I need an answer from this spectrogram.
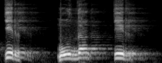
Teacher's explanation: tipis dengan ciri-ciri bibir tersenyum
